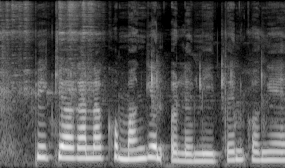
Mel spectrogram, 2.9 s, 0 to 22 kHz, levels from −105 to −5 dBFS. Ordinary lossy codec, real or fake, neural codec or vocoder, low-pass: none; real; none; none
